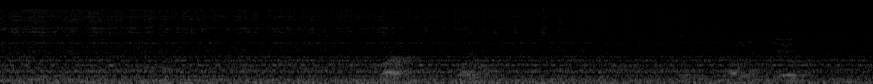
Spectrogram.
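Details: Toilet after replacing a noisy tank with a new one fitted with a straight supply line: soft, steady water hiss during flush and refill, with no whistle, hammer or bang. The refill now runs quiet and normal.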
